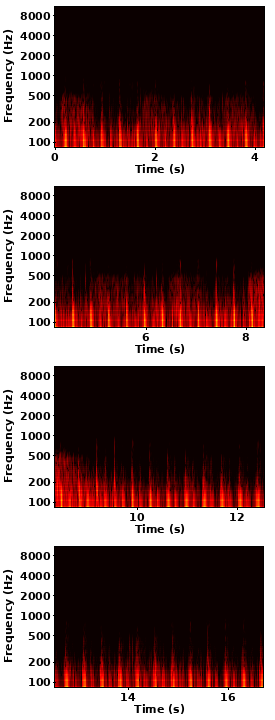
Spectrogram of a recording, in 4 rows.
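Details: Phonocardiogram from an adult's chest right after intense exercise with breath-holding and rapid squats: a very fast, mostly regular sinus tachycardia at about 165 to 170 beats a minute.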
